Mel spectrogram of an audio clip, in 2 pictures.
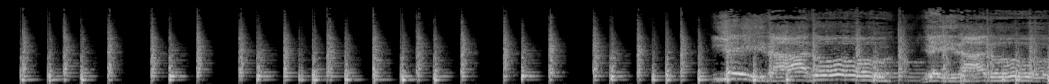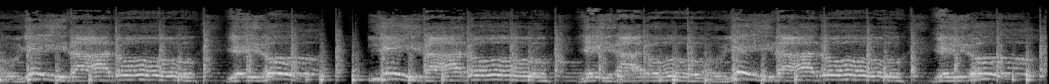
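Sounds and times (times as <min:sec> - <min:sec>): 
drum beats: 0:00.2 - 0:20.9.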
